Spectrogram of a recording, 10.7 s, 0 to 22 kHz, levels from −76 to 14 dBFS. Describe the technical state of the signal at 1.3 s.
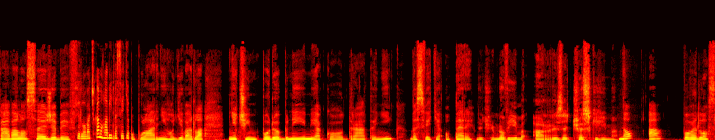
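At 1.3 s the speech races at double speed and sits an octave (12 semitones) higher, from 1.13 to 1.98 s, right after "se že by". This is audio read two samples at a time (double speed): the reader took each pair of samples as one frame, as though there were two channels or each sample were twice as wide.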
